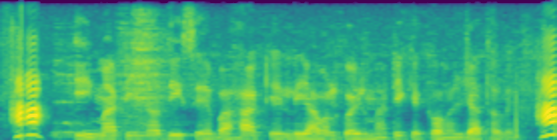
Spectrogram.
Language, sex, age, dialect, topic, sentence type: Bhojpuri, male, <18, Northern, agriculture, statement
